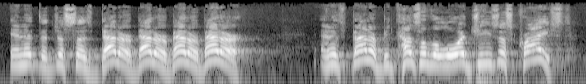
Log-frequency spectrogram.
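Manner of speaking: full-force revival preacher chanting better, better; fervent preaching. Acted. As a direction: build the sermon to a ringing climax.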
